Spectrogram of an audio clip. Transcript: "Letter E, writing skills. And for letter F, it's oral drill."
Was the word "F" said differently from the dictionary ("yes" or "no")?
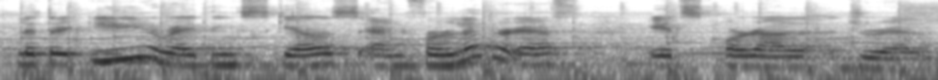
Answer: no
